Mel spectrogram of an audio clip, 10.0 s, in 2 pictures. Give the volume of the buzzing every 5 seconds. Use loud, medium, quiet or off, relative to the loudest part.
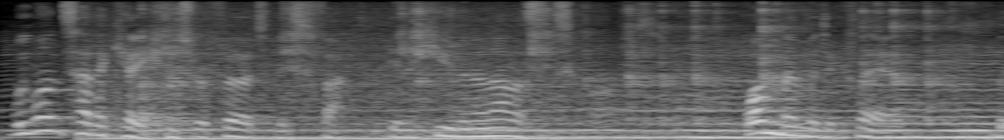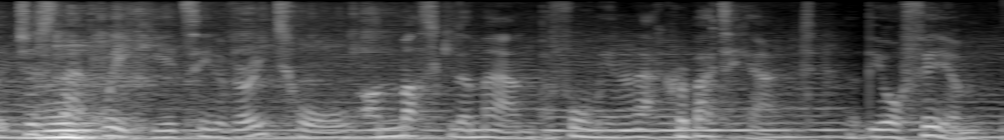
medium, loud.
